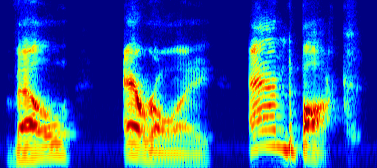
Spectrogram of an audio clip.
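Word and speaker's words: Villeroy & Boch: always try to recognize look for V royan Bosch or as some of you may pronounce it Vel aroy and Bach um and this one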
